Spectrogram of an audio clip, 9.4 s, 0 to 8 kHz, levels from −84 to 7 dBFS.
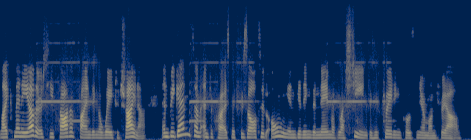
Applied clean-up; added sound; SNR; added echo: neural diffusion model UNIVERSE++.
